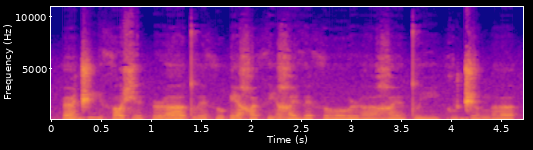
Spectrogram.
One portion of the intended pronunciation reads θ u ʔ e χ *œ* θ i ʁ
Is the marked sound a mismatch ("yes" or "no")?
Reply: no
